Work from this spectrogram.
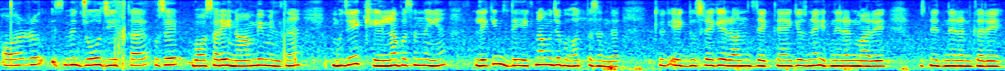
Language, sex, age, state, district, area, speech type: Urdu, female, 18-30, Uttar Pradesh, Gautam Buddha Nagar, rural, spontaneous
